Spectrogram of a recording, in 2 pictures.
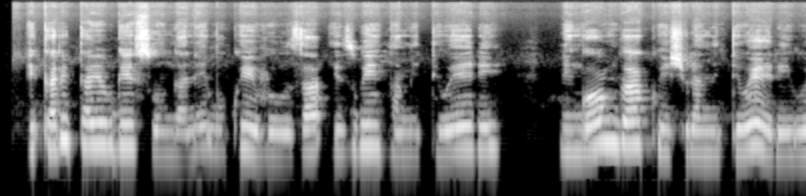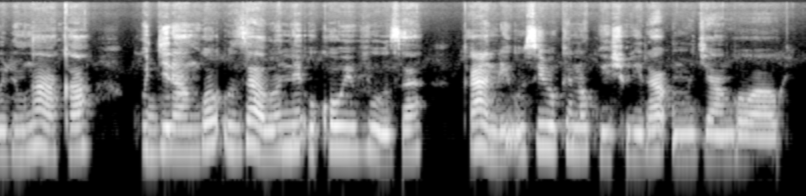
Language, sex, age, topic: Kinyarwanda, female, 18-24, finance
